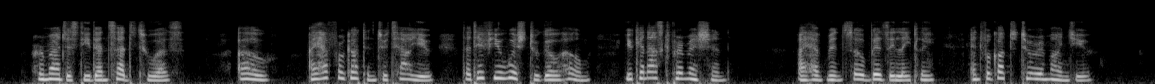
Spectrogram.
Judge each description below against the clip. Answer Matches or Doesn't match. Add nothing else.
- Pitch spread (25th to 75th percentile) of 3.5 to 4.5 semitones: Matches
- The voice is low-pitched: Doesn't match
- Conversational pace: Matches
